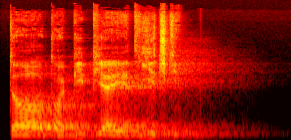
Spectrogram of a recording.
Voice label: Patrol Modular Corpus Male; Dialog; Barks; Battle; Warframe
